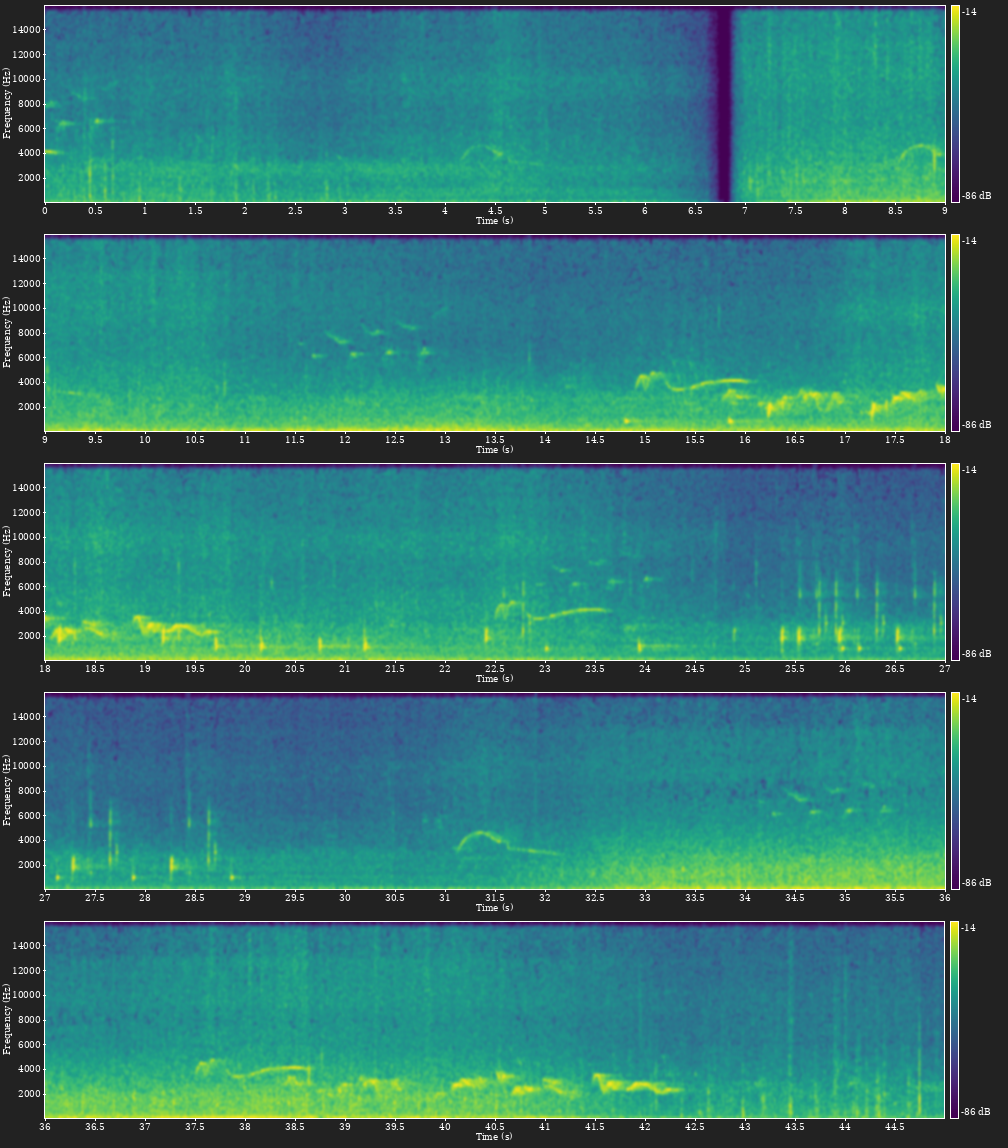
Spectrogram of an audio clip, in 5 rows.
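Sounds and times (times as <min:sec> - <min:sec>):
light rain: 0:00.0 - 0:44.9
birds chirping and twittering: 0:14.8 - 0:29.0, 0:37.4 - 0:42.5.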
